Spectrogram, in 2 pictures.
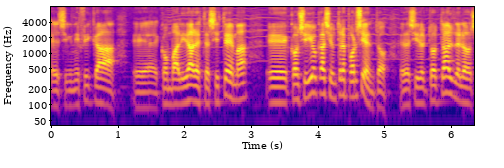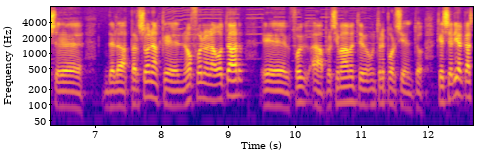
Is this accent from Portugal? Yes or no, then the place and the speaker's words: no; Buenos Aires, Argentina; Me satisface muchísimo como porteño, yo soy porteño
